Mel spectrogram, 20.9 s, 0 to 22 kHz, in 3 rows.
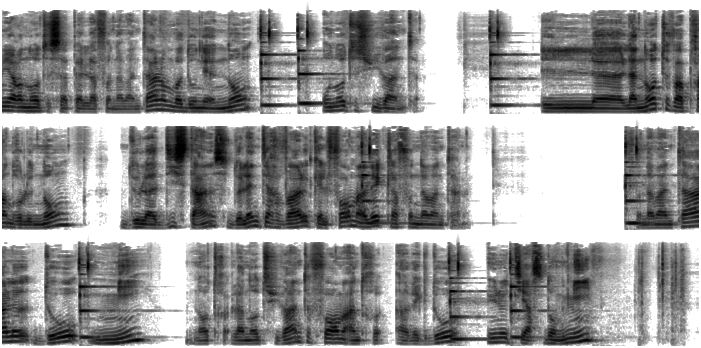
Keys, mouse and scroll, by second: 2.6 click, 3.0 click, 4.9 click, 10.6 click, 13.2 click, 14.7 click, 18.4 click, 19.0 click, 20.7 ctrl+t.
